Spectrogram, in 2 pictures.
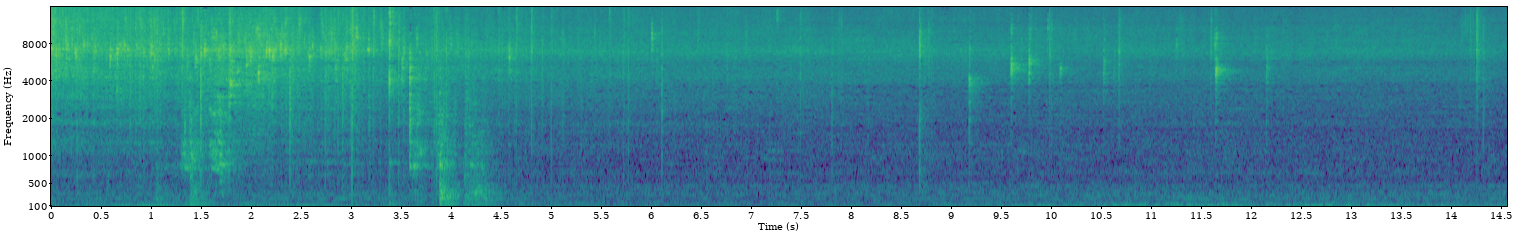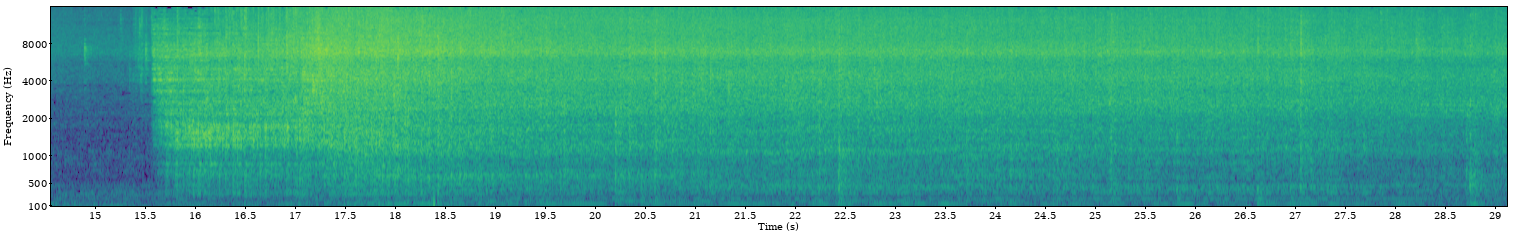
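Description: Food frying in a hot wok. Chopped pieces hiss and crackle as they go in, then settle to a quieter sizzle with scattered small pops. About halfway through, a much louder, steady sizzling hiss sets in suddenly and slowly eases off.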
